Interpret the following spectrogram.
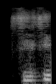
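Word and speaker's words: tsetse: सीसी मक्खी, सीसी मक्खी, इसमें टी लिखा जाता है, वो टी साइलेंट होता है।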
